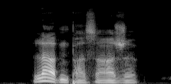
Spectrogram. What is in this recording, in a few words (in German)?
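"Ladenpassage", German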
